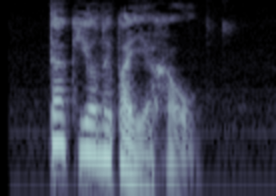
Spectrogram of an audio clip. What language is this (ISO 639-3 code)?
bel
